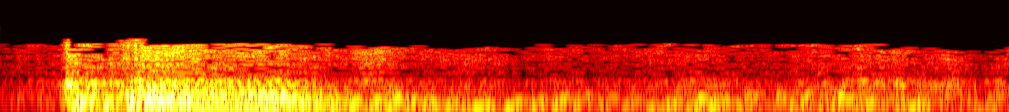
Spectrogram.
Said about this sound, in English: A jet cycle has just pulled into a filling station to get its tank filled. The man has it filled with ordinary fuel. Listen.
